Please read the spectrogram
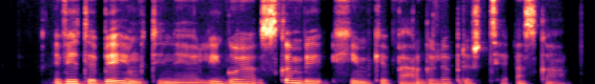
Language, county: Lithuanian, Panevėžys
